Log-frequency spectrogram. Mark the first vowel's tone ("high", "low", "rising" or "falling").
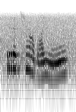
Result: high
